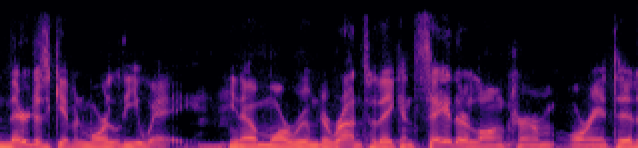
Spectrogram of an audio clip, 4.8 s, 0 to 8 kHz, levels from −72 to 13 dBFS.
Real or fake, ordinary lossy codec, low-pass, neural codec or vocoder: real; Opus, 64 kbps; 7.2 kHz; none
